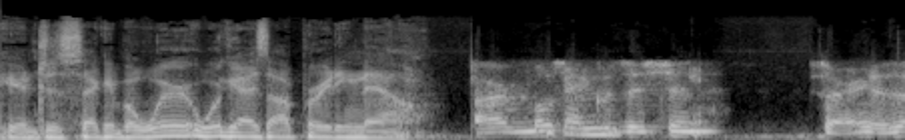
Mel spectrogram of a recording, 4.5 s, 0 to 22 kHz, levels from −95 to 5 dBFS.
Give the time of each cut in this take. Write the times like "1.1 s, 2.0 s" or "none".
1.1 s, 2.8 s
